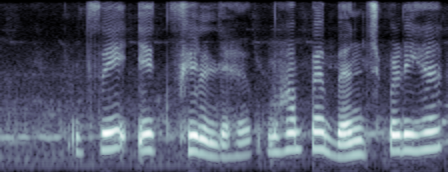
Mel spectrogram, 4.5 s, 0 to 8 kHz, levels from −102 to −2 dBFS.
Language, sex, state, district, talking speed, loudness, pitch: Hindi, female, Uttar Pradesh, Muzaffarnagar, 120 wpm, -15 LUFS, 275 Hz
